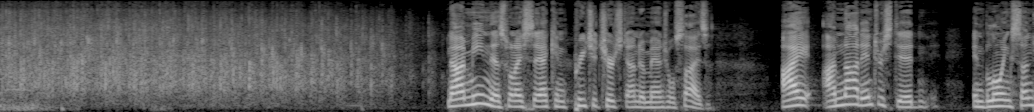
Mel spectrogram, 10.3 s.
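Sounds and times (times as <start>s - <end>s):
audience applause: 0.0s - 4.3s
speech: 4.5s - 7.2s, 7.8s - 10.3s.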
